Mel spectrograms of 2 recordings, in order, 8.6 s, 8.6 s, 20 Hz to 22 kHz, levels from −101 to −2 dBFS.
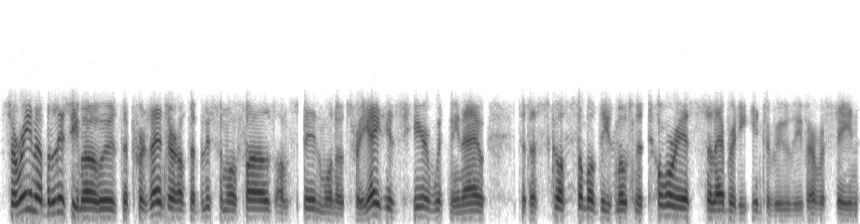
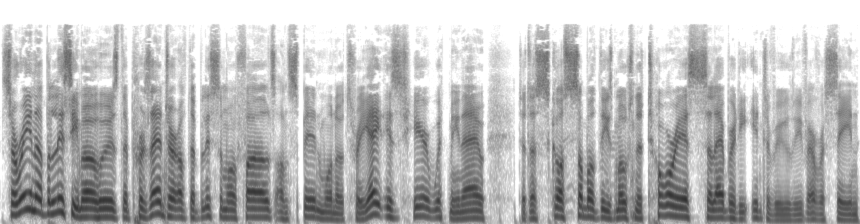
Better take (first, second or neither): second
